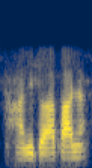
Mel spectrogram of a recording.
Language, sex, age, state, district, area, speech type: Hindi, male, 60+, Rajasthan, Karauli, rural, conversation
